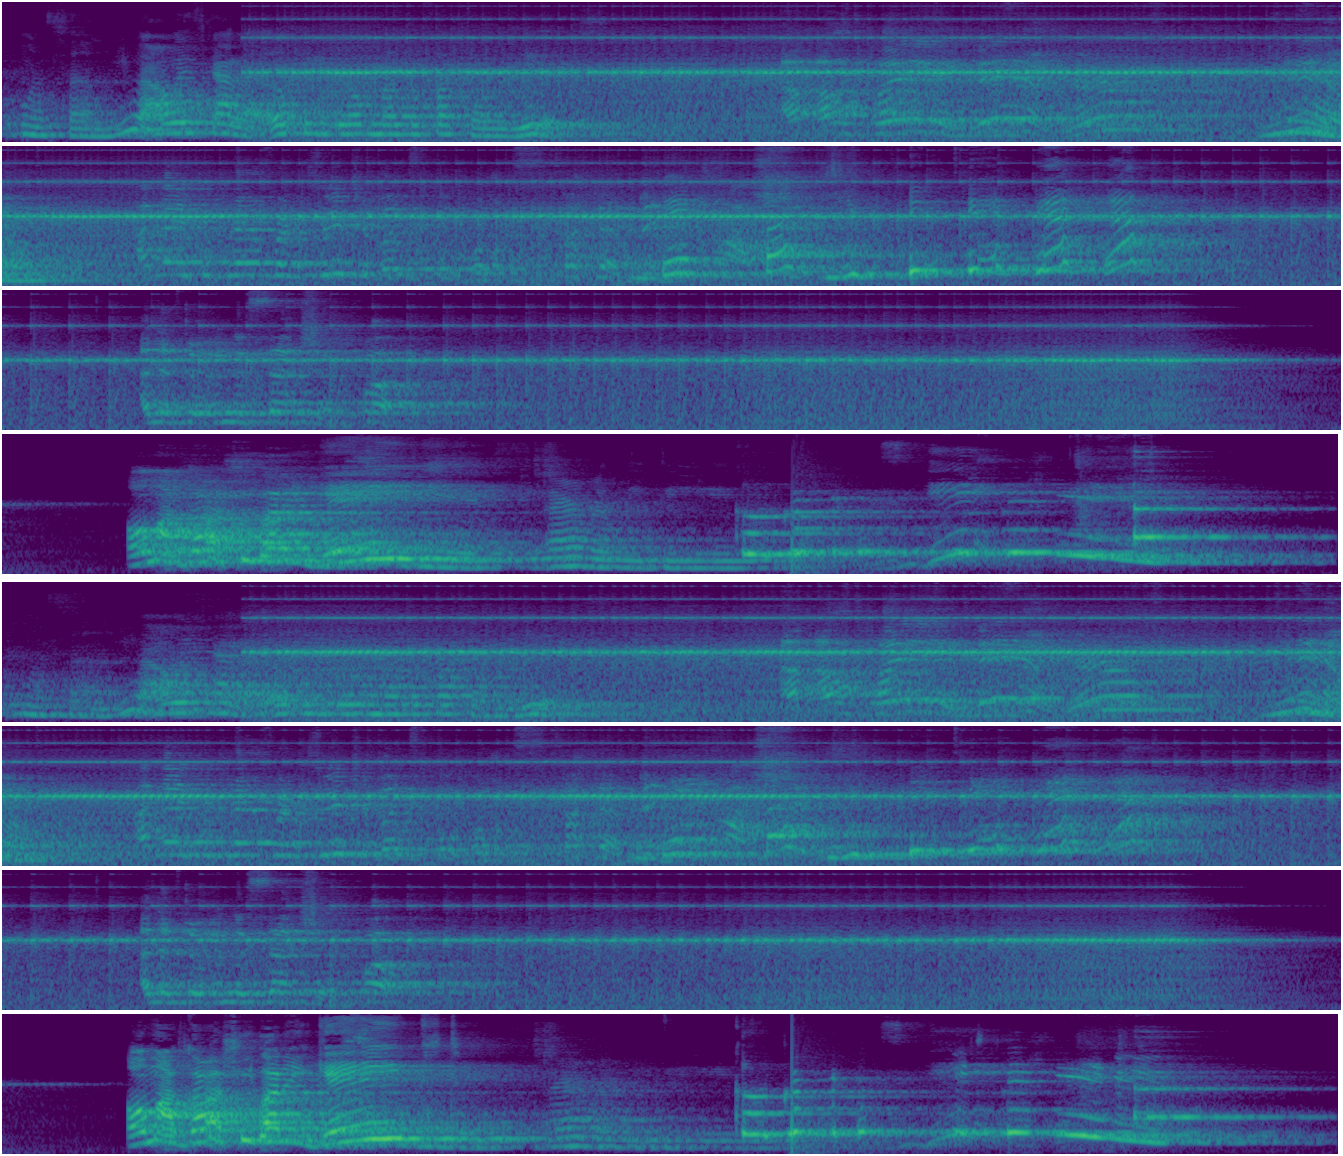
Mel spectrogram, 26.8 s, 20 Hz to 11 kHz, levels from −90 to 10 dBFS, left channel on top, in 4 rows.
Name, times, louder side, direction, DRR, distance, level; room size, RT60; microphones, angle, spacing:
voice 1, 0.0-2.8 6.3-7.0 9.9-10.2 10.5-12.4 22.2-24.0 24.5-25.0 25.5-25.9, left 4 dB, 65° left, 3 dB, 0.4 m, -36 dB
sound 1, 1.2-19.3, equal, 20° left, 1.2 m, -33 dB
voice 2, 3.9-5.8 6.4-6.9 7.4-9.2 9.5-10.8 14.1-15.4, equal, ahead, -1 dB, 0.6 m, -39 dB
voice 3, 20.7-22.1 23.8-24.1 24.8-25.9, right 4 dB, 90° right, 6 dB, 0.5 m, -26 dB
7.1 x 4.8 x 4.1 m, 2.3 s
head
